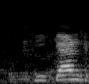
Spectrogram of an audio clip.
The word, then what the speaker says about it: secant: सीकेंट कहते हैं, सेकेंट कहते हैं, सीकेंट कहते हैं। इसका प्रोनाउंसिएशन अलग अलग लोग अलग अलग प्रयोग करते हैं।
